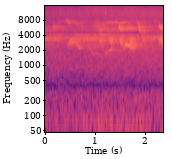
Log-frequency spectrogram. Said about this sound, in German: Das ist so ein richtig schönes, eine richtig schöne Begrüßung an der Kante. Dafür ist die Grasmücke ja auch bekannt. Sie liebt so diese Hecken und Sträucher, dichte Brombeerhecken.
